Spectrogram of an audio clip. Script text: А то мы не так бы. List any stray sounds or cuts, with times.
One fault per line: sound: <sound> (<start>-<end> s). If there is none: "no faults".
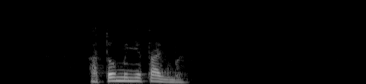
no faults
